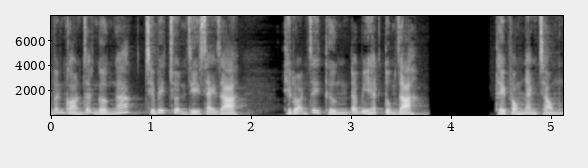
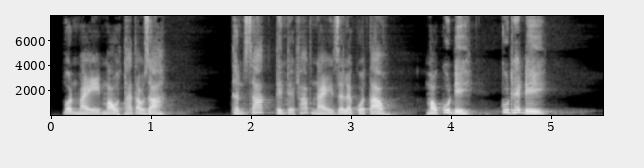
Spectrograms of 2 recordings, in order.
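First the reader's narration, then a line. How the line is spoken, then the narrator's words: Enraged ceaseless howling. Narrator (Vietnamese): Ánh mắt tràn ngập giận dữ, miệng không ngừng gào lên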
